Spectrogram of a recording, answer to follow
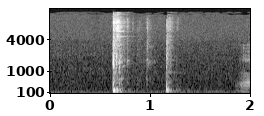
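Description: Two sharp metallic clinks about half a second apart as a water-filled 12-inch cast iron Dutch oven is shifted into place on a folding stove.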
